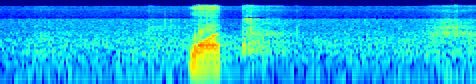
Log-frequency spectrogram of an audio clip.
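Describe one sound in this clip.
A middle-aged man speaks briefly.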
